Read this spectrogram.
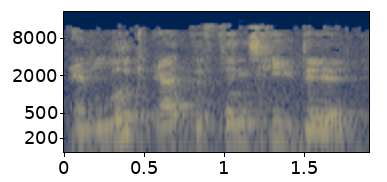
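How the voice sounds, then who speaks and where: A man's voice: a little high, measured pace. Guy prosecutor doing a passionate closing argument, insistent and repeating himself, echoey courtroom, bit of noise. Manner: passionate, insistent, emphatic with pointed repetition. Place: indoor courtroom. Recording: roomy courtroom, distant mic, faint noise.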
